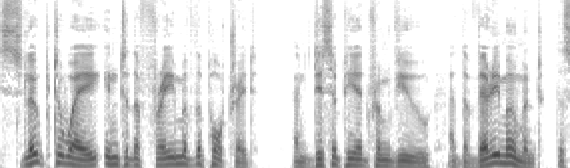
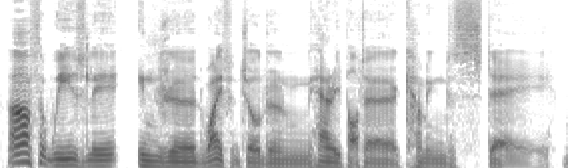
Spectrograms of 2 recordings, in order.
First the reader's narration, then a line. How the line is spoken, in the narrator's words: recited Phineas in a bored voice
